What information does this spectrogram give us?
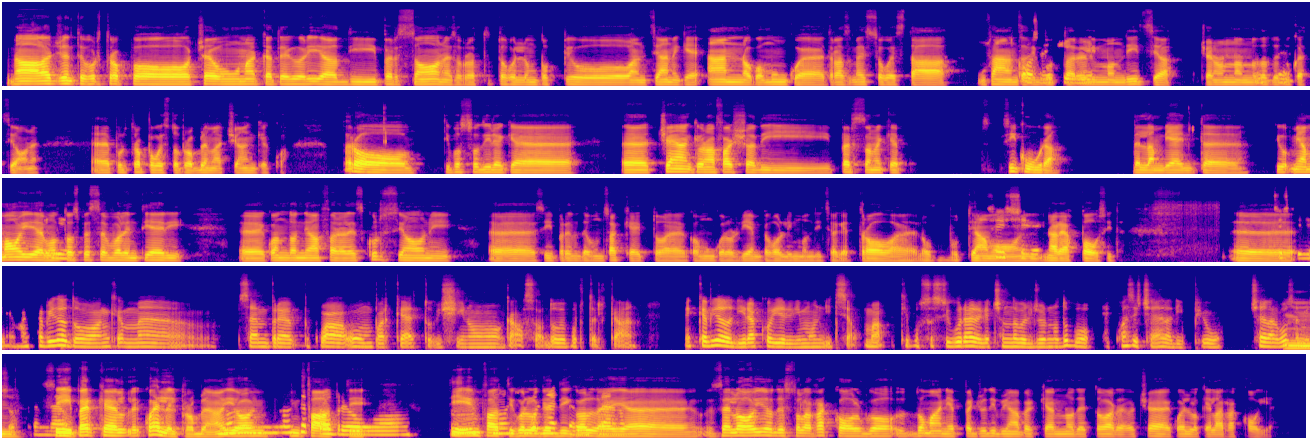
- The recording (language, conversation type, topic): Italian, unstructured, Come ti piace trascorrere il tempo libero?
- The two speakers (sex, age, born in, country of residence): female, 30-34, Italy, Italy; male, 35-39, Italy, Italy
- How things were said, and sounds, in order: "cioè" said as "ceh"; tapping; "andiamo" said as "agnà"; other background noise; "Cioè" said as "ceh"; "Guarda" said as "guardara"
